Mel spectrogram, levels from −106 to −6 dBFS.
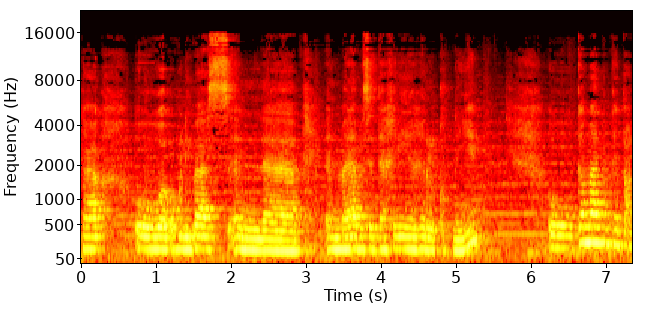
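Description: No technical faults can be heard anywhere in the audio; the signal stays steady and intact throughout.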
